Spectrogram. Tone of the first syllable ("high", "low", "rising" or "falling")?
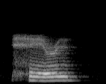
low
